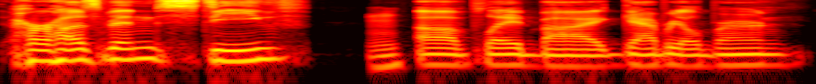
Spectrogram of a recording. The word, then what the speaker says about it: Gabriel: Her husband, Steve, played by Gabriel Byrne, or Gabriel, I guess. If we're in America. Gabrielle, if you want to be, pronounce it correctly.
